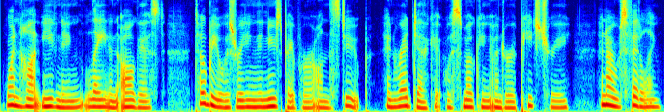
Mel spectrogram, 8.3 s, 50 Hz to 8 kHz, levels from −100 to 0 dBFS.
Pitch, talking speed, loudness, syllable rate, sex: 190 Hz, 195 wpm, -16 LUFS, 5.5 syllables/s, female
